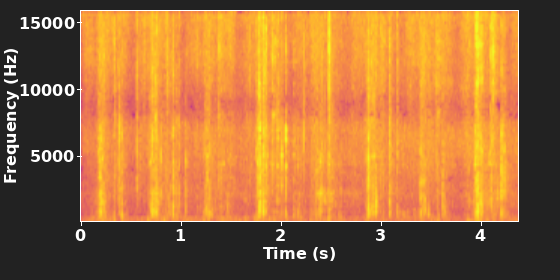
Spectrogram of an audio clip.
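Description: Footsteps of a person walking at a steady pace on a concrete sidewalk, about two steps a second, with a louder low thump just before the end.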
